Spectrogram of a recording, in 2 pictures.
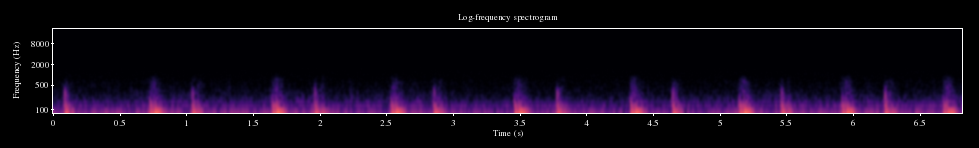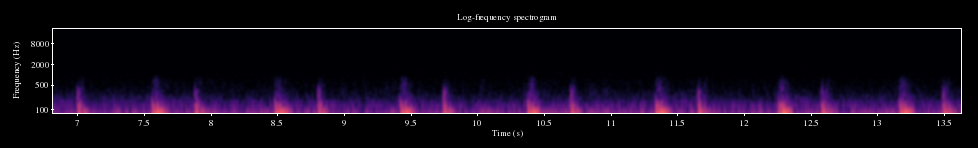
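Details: Heart auscultation by stethoscope with the person lying on the left side: normal heart sounds.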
